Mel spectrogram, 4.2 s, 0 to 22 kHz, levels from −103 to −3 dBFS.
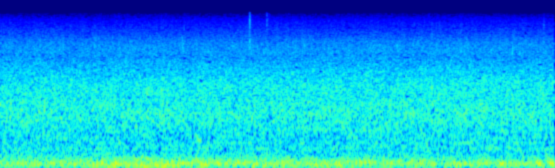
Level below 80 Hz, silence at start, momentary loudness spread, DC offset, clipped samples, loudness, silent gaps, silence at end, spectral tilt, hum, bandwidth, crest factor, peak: -56 dBFS; 0 s; 1 LU; under 0.1%; under 0.1%; -46 LUFS; none; 0 s; -4 dB/octave; none; 16 kHz; 14 dB; -34 dBFS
